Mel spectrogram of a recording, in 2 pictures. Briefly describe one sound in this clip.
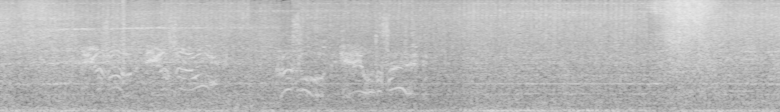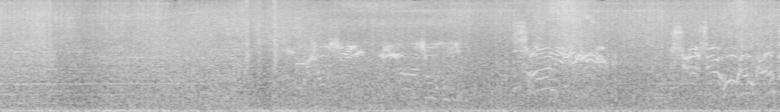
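A helicopter door minigun fires in long, rapid bursts.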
